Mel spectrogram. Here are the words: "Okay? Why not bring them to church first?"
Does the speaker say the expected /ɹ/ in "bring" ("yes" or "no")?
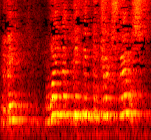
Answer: no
